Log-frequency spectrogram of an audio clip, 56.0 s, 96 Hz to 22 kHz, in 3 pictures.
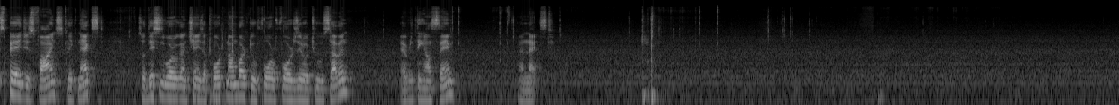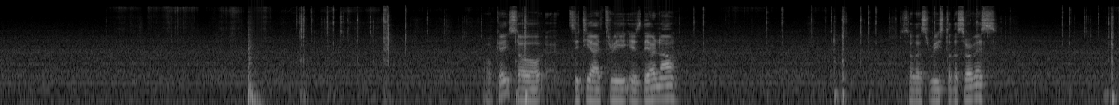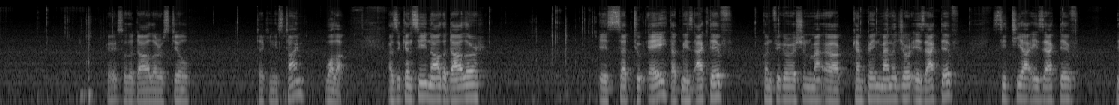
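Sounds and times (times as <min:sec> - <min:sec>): faint steady hum: 0:00.0 - 0:55.9
computer keyboard and mouse clicks: 0:08.3 - 0:08.6, 0:10.6 - 0:12.0, 0:12.7 - 0:13.6, 0:23.6 - 0:25.9, 0:31.4 - 0:33.7, 0:36.3 - 0:39.3, 0:46.1 - 0:47.3.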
